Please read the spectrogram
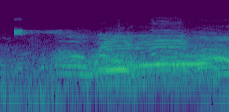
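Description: Players' voices shouting and calling out on a football pitch, building into a long held call, with a short high whistle peep just after the start.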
